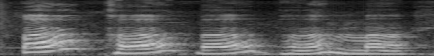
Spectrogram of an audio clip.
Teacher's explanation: जब हम इन पांचों वर्णों का उच्चारण करते हैं तो हमारे होंठ आपस में सटते हैं, इसलिए इसका उच्चारण स्थान होठ हो जाता है। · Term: प वर्ग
